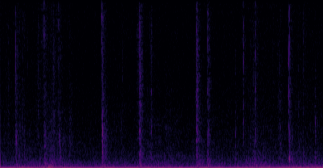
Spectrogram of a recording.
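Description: Laptop keyboard being typed on: a faint, irregular run of key clicks.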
